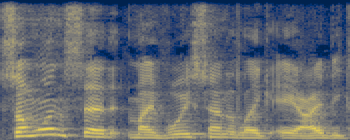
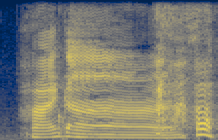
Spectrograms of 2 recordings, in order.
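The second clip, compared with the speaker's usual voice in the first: put-on loud valley girl streamer voice, "guys" stretched; 2 semitones higher, 5 dB louder than usual. Asked to imitate the other speaker's streamer voice; imitating a streamer's voice. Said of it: "imitate my streamer voice".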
